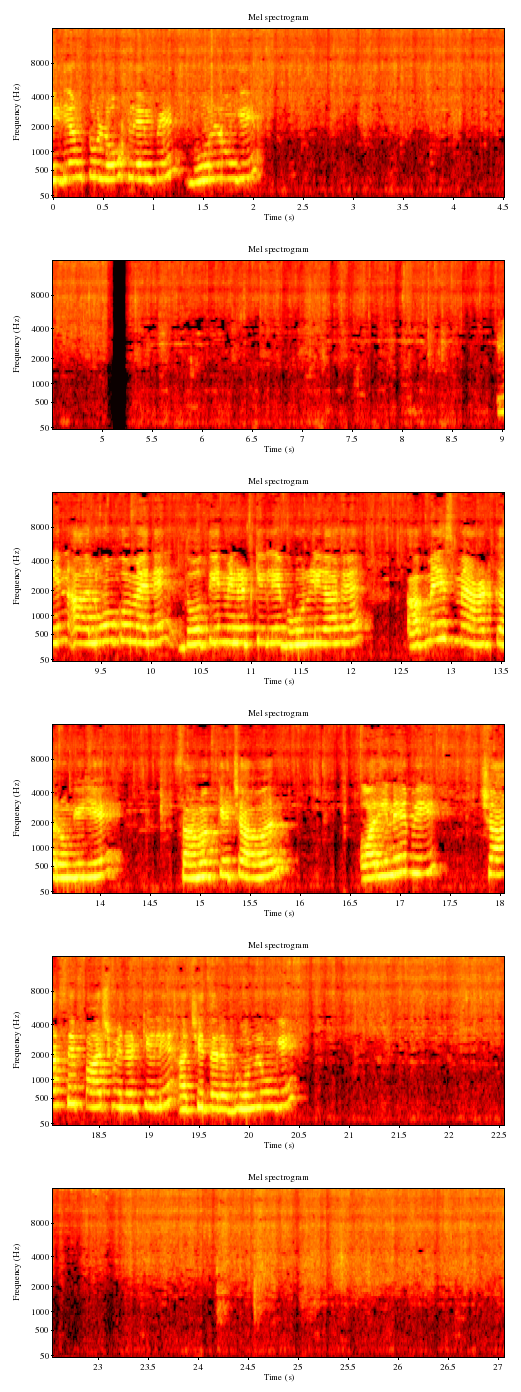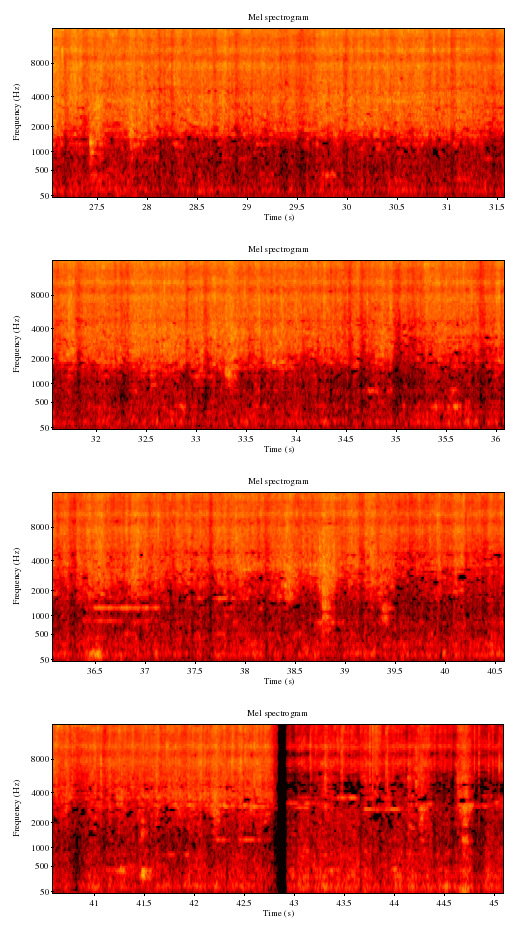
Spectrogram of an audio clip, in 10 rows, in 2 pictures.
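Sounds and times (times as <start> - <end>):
rice sizzling in a pan: 0.0 - 45.0
spatula scraping and tapping pan: 20.6 - 28.8, 34.8 - 42.7, 43.4 - 45.0.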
